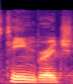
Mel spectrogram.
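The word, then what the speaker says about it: Teignbridge: tinmouth give or close it's very confusing because it's tinmouth and it's teen Bridge so the com the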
